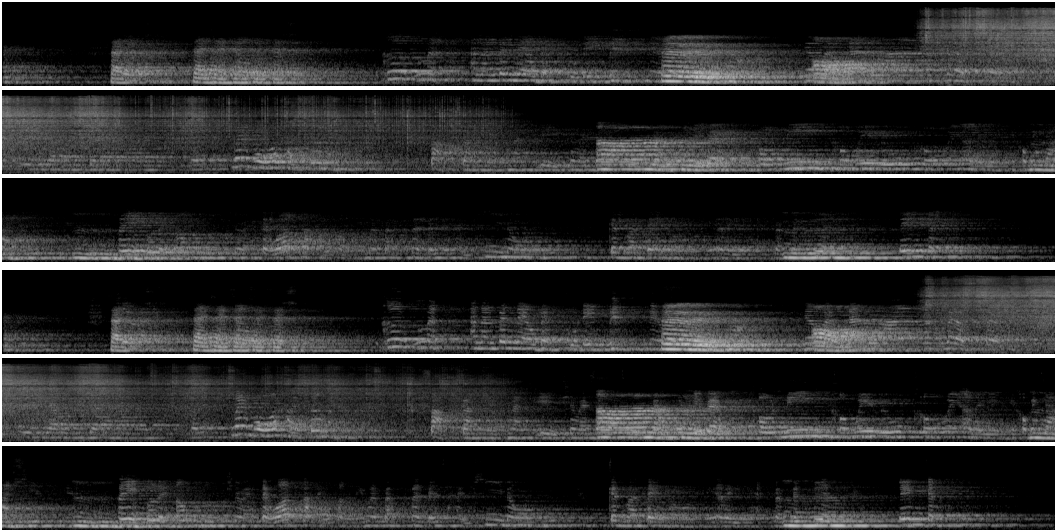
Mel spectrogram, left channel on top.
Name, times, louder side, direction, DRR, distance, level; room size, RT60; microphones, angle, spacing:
voice 1, 0.9-1.6 2.3-2.8 3.7-4.4 4.7-6.8 8.0-10.0 10.7-12.0 12.4-14.0 14.5-21.8 22.2-26.6 27.1-29.5 30.0-30.5, right 1 dB, 85° right, 1 dB, 3.7 m, -34 dB
voice 2, 1.9-2.9 6.6-7.5 8.1-8.6 16.5-17.6 20.8-21.2 21.8-22.4 28.8-29.5, right 2 dB, 25° right, -5 dB, 2.0 m, -25 dB
sound 1, 9.1-15.6, left 3 dB, 30° left, 2.5 m, -33 dB
25.5 x 16.5 x 6.7 m, 2.9 s
head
